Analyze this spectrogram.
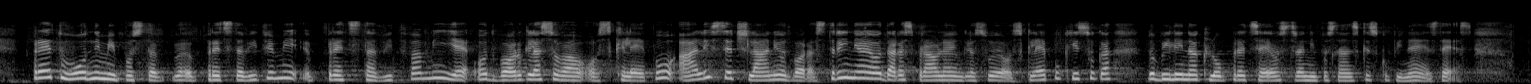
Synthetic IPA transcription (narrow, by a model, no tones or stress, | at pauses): pɾɛt̪uʋoːd̪nimip̪ | pɾɛt̪st̪aʋiipɾɛt̪st̪aʋit̪ʋamijɛʔɔd̪bɔɾɡlasɔʋawʔɔsklɛːpuʔalisɛt͡ʃlaːniɔd̪̚bɔːɾa̰st̪ɾinjajɔd̪aɾaspɾaːwlajɔinɡlasuːjɛjɔɔsklɛːpukisɔɡad̪ɔbiːlinakloːpːɾɛt̪sɛjɔst̪ɾanipɔslaːnskɛskupiːnɛɛ̰zd̪eɛ̰s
